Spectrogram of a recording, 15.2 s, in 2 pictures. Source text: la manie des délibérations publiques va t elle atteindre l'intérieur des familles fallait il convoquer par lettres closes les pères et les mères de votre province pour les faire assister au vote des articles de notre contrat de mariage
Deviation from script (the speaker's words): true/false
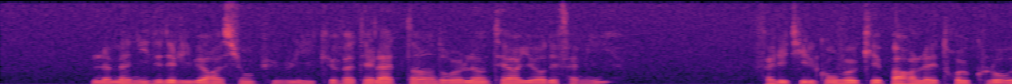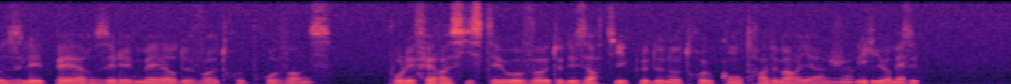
true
